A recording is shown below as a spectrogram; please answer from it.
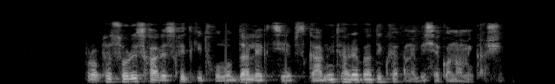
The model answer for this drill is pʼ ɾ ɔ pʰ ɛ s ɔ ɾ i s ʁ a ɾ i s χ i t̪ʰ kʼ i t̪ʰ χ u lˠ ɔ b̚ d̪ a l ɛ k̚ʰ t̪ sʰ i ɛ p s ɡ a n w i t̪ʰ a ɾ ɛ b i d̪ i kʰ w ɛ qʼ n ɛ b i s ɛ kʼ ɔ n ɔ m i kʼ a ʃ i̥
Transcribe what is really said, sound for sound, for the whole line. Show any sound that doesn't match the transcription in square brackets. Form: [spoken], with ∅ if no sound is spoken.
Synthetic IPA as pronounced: pʼ ɾ ɔ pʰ ɛ s ɔ ɾ i s [χ] a ɾ i s χ i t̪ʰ kʼ i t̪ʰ χ u lˠ ɔ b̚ d̪ a l ɛ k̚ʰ t̪ sʰ i ɛ p s ɡ a n w i t̪ʰ a ɾ ɛ b [a] d̪ i kʰ w ɛ qʼ n ɛ b i s ɛ kʼ ɔ n ɔ m i kʼ a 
